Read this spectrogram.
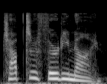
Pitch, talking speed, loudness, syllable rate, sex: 220 Hz, 165 wpm, -15 LUFS, 5.2 syllables/s, female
